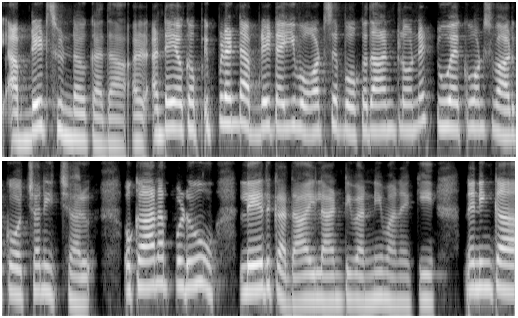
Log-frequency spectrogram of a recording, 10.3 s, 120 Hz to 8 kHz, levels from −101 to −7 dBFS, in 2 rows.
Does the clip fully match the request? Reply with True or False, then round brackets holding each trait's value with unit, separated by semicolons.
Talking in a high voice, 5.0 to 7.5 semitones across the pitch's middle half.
True (245 Hz; 5.4 semitones)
